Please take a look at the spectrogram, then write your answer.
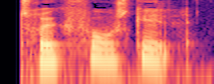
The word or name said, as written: trykforskel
